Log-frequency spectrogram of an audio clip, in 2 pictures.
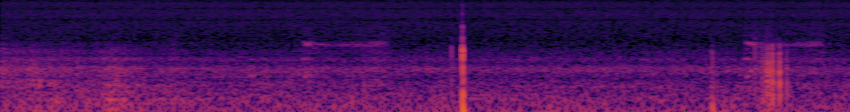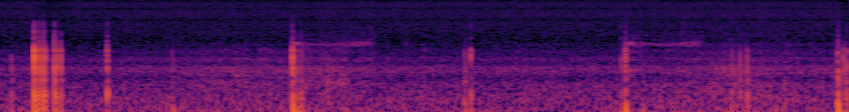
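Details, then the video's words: Squirrel mating call: faint, short, high squeaks recur roughly every three to four seconds over a quiet low hum, with scattered sharp clicks and taps in between. "Squirrels Mating Call"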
